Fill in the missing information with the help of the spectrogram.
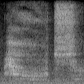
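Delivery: hushed, voiceless reaction; whispered ouch. Real, not acted. Recapper winces at a cruel breakup line, whispered.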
